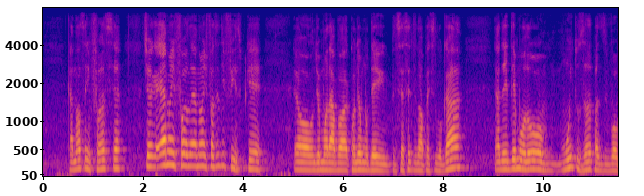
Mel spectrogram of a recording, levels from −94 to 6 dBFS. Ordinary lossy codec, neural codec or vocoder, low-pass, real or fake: none; none; 7.2 kHz; real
